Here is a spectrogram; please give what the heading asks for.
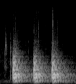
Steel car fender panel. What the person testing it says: That's tinny sound. It means it's nice and solid.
